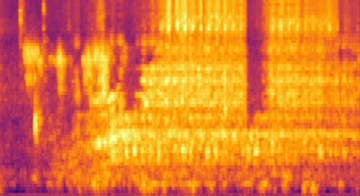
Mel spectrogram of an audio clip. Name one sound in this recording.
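A sewing machine whirs steadily.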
